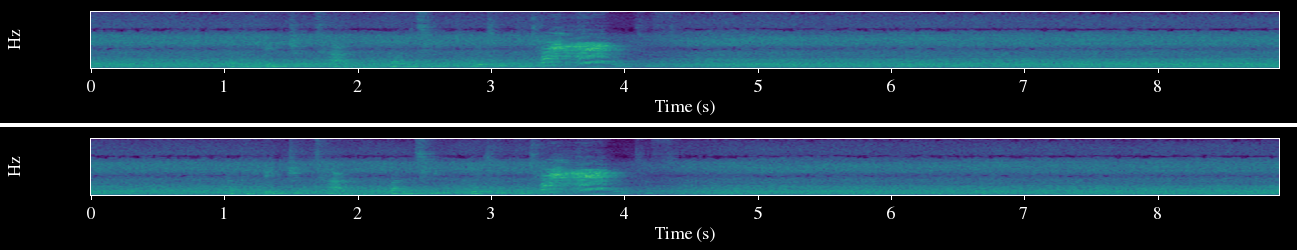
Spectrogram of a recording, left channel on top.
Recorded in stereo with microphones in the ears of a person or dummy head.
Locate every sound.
1.0 s a woman speaking: 35° right (ahead or behind), 0.9 m
3.4 s a bird: 20° right (ahead or behind), 1.7 m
